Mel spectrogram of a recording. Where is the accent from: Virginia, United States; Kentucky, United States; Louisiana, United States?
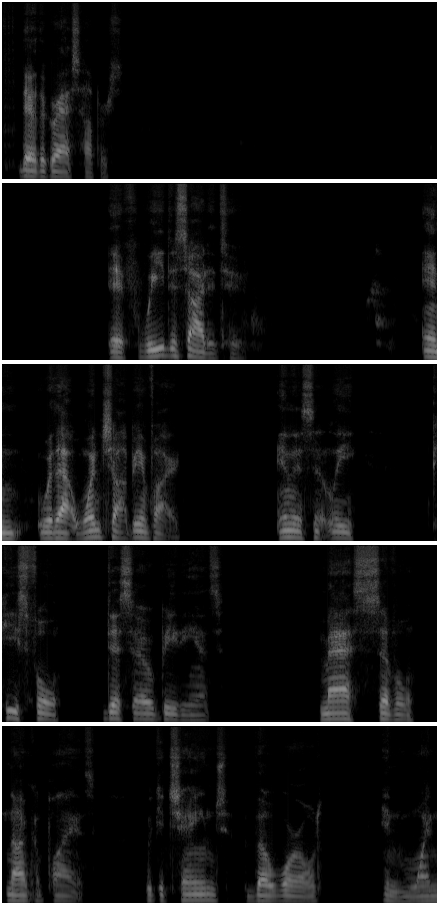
Louisiana, United States; now in Mississippi, United States; I live in a deep red state of Mississippi, where I'm born in Louisiana, by the way. I am Cajun, the Cajun libertarian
